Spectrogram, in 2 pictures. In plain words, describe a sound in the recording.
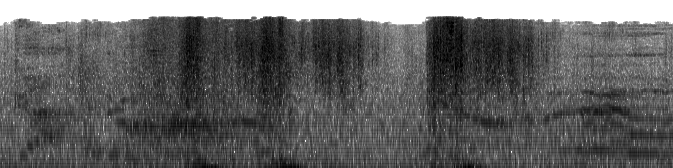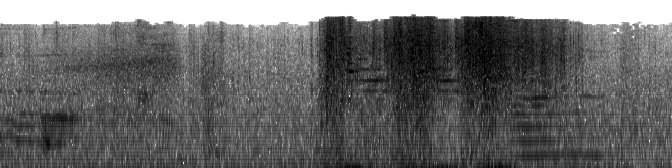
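Sword blows clang and slash.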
